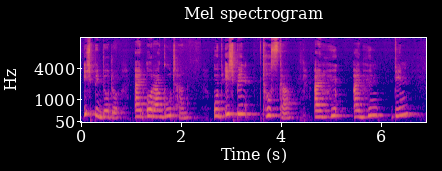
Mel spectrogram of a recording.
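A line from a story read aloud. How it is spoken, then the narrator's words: Plain answer. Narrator (German): antwortet sie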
